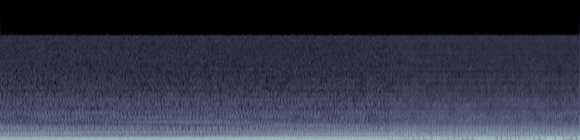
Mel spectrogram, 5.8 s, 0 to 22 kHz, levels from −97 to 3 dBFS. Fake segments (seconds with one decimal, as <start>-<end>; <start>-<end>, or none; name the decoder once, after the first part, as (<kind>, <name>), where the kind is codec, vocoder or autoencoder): 3.9-5.8 (vocoder, Vocos)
